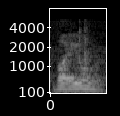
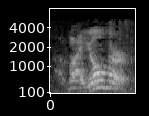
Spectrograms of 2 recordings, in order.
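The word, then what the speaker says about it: וַיֹּאמֶר: Yeah, from reading what it says, and said, that's Vayomer. Vayomer.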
